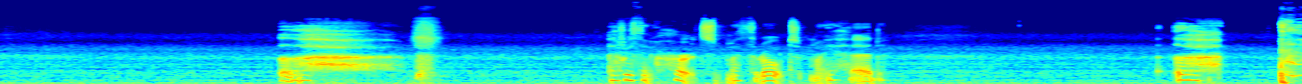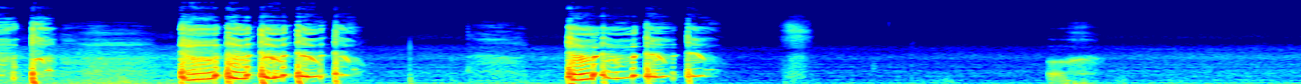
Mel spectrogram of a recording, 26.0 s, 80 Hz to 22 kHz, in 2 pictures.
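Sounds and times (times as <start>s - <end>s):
woman coughing: 12.8s - 13.6s, 14.8s - 16.6s, 18.7s - 20.2s.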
